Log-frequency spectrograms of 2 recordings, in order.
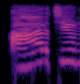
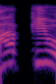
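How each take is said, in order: First: आर्चीव said with a "ch" sound; mispronounced with "ch". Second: आर्चीव said "ar-keev", with a k; hard k in place of ch in आर्चीव; corrected "k" sound. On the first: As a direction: say "ar-cheev" for आर्चीव. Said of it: "आर्चीव नहीं होता". (आर्चीव में "च" की आवाज़) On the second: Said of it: "उसको आर्चीव होता है ना". (आर्चीव में "च" की जगह "क") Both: Shown as a demonstration.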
